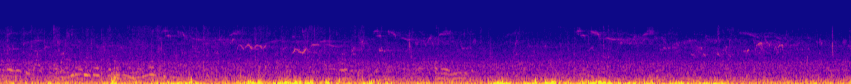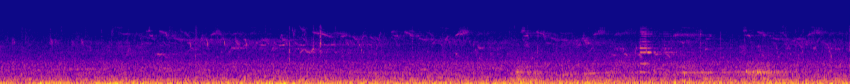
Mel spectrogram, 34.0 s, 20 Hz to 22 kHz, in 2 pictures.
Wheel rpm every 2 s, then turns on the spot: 0, 0, 0, 0, 0, 0, 0, 0, 0, 0, 0, 0, 0, 0, 0, 0, 0.
none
